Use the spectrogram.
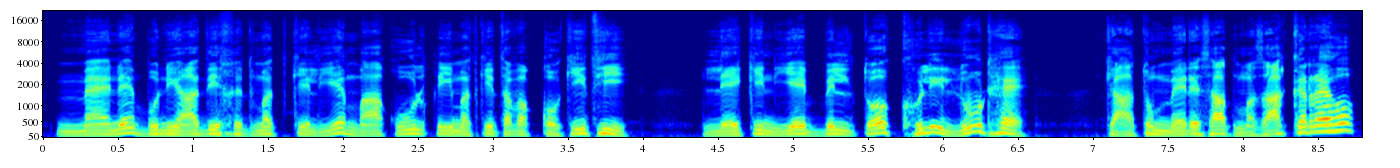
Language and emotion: Urdu, angry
